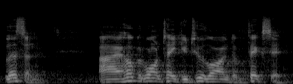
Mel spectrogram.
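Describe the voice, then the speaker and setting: A man's voice: medium pitch, expressive, a little fast, a bit bright, close to an everyday voice. A man playing an officious building manager. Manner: formal, officious. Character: pompous, formal male property manager.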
